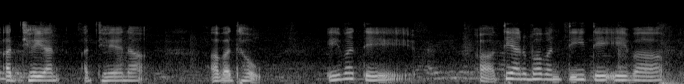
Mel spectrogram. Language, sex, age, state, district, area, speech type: Sanskrit, female, 30-45, Andhra Pradesh, Guntur, urban, spontaneous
